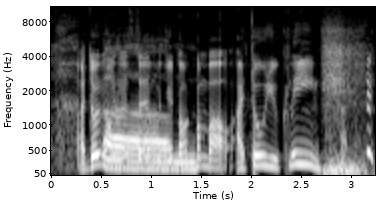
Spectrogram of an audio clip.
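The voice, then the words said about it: Put-on Chinese accent. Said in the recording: “That sounded like a Chinese accent. ... If you're going to throw an accent out there, you got to be crisp.”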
